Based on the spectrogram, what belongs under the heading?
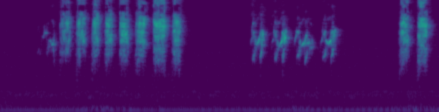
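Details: A pair of pet parakeets chatter happily in the evening in quick bursts of harsh, high chirps, one run of about a dozen notes followed by shorter groups, over a low background hum.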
